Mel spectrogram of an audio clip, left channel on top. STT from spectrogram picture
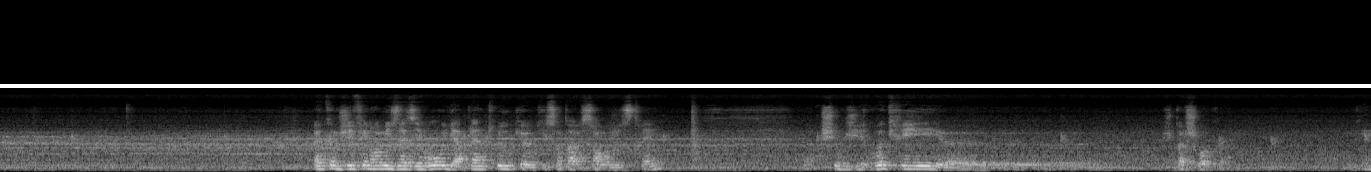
Comme j'ai fait une remise à zéro, il y a plein de trucs qui ne sont pas restés enregistrés. Alors, je suis obligé de recréer. Je n'ai pas le choix. Quoi.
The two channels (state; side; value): silent; left; digital silence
